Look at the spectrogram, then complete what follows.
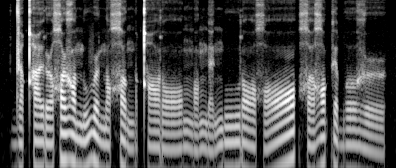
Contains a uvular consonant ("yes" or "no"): yes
